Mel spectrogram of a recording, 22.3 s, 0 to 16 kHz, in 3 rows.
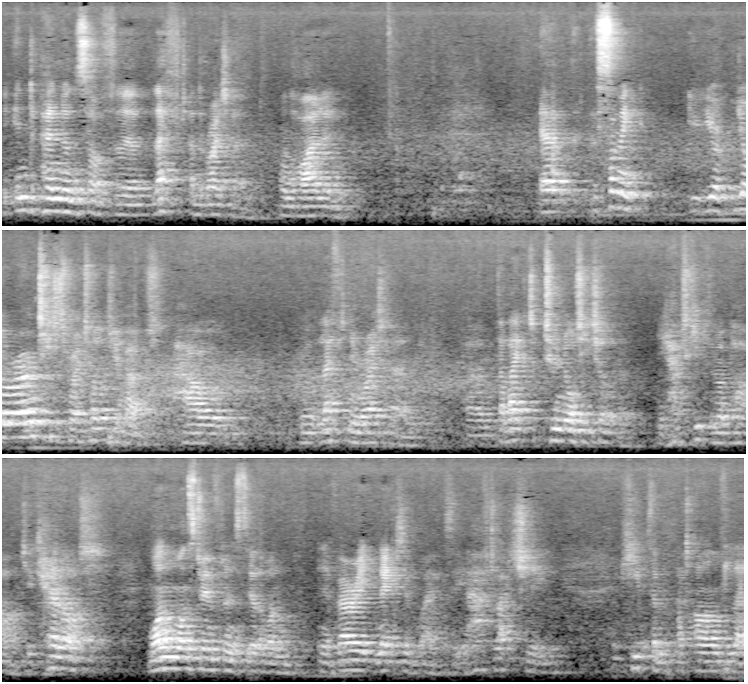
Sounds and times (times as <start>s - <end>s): Speech: 0.0s - 3.6s, 5.4s - 20.5s, 21.1s - 22.3s.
